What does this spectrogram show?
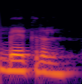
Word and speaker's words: Becquerel: Next है, what is SI unit of जो है activity of A radioactive substance, ये होती है बैकरल, जिसको आप शॉर्टकट में जो है BQ बोल सकते हैं।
